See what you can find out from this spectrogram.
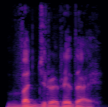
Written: वज्र-हृदय

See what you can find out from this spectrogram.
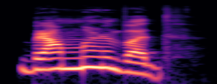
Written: ब्राह्मणवध

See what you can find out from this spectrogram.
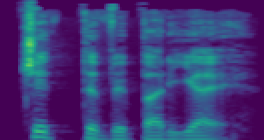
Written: चित्तविपर्यय

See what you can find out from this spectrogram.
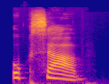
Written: उकसाव

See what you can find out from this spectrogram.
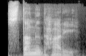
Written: स्तनधारी

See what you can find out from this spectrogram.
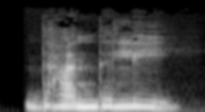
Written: धाँधली

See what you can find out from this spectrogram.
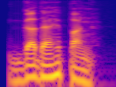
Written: गदहपन

